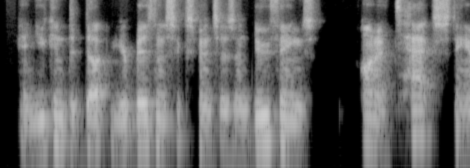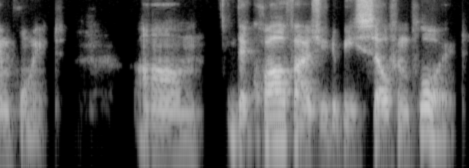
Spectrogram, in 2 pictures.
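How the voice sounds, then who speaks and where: A man speaks in a normal speaking voice at a medium pitch. His pace is fairly slow and his intonation fairly even. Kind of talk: webinar presentation.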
